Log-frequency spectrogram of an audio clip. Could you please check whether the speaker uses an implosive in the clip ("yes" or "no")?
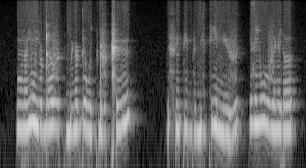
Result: no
